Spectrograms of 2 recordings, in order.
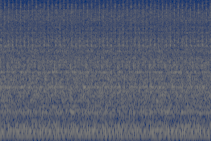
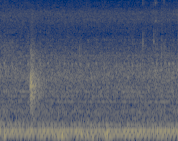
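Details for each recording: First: Nissan X-Trail: idle stumbles unevenly with an irregular knocking beat about three per second over a hissy engine note; shaking and coughing misfire from worn-out iridium spark plugs, before replacement. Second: Nissan X-Trail at idle after replacing worn iridium spark plugs, heard at the tailpipe: even, steady low rumble with no misses or coughs; misfire and vibration gone, running smoothly on all cylinders.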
